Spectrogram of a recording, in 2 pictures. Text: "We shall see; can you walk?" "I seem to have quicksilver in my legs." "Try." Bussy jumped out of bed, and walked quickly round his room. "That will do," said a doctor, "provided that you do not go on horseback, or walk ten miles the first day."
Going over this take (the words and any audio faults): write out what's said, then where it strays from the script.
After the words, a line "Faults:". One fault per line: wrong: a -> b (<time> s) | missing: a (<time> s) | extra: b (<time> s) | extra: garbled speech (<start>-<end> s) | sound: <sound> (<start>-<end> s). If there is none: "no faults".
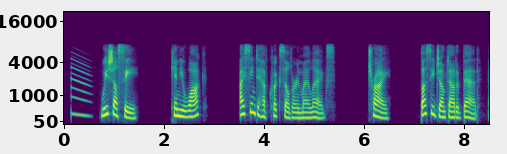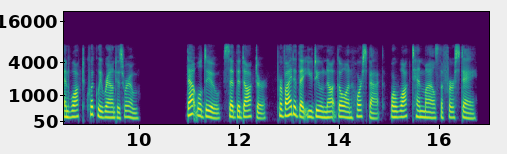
"We shall see; can you walk?" "I seem to have quicksilver in my legs." "Try." Bussy jumped out of bed, and walked quickly round his room. "That will do," said the doctor, "provided that you do not go on horseback, or walk ten miles the first day."
Faults:
sound: chirp (0.1-0.6 s)
wrong: a -> the (12.0 s)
